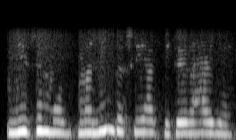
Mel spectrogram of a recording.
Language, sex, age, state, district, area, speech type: Manipuri, female, 18-30, Manipur, Senapati, urban, conversation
